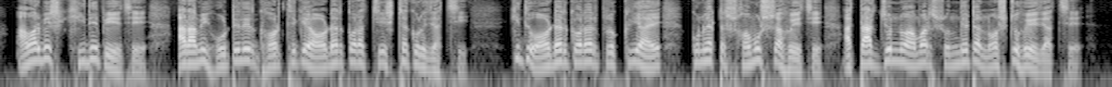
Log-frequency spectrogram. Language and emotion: Bengali, sad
